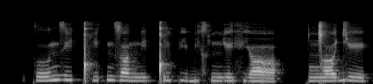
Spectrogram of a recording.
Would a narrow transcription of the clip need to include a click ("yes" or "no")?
yes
